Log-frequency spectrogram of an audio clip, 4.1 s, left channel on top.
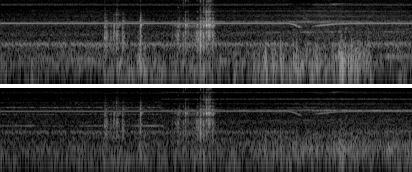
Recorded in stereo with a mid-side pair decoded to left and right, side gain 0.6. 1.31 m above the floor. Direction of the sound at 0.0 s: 50° left.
